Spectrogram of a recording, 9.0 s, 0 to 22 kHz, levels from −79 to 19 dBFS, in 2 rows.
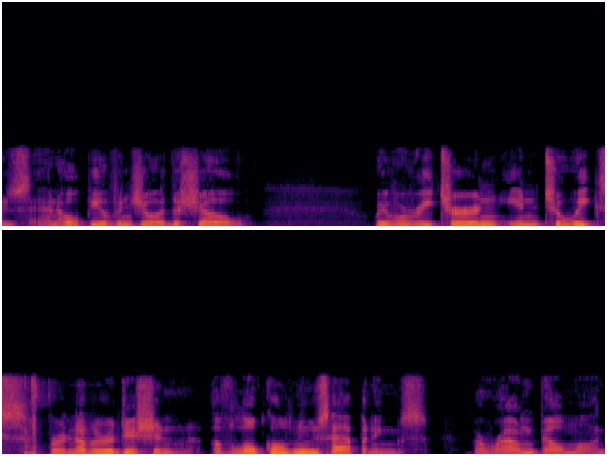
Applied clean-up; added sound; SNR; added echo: neural mask model DeepFilterNet 3.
